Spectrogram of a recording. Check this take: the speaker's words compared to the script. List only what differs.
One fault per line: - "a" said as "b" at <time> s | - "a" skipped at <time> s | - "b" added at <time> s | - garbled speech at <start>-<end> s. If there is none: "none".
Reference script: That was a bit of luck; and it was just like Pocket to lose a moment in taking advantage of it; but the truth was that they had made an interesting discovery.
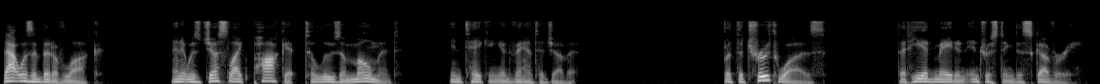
- "they" said as "he" at 9.1 s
